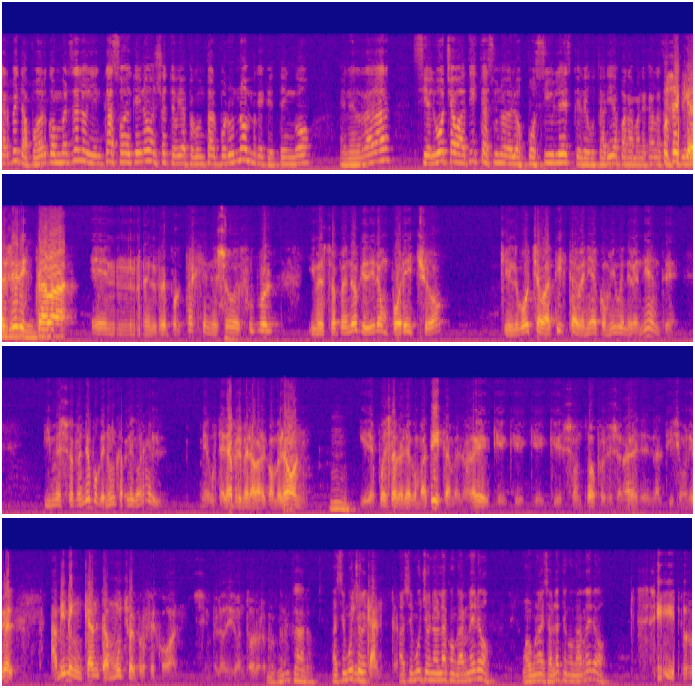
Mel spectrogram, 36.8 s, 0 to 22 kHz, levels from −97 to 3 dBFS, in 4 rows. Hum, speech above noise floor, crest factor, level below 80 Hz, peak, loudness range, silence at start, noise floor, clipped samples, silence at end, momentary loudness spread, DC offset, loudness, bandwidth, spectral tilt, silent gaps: none; 25 dB; 18 dB; -50 dBFS; -6 dBFS; 10 LU; 0 s; -49 dBFS; under 0.1%; 0 s; 15 LU; under 0.1%; -24 LUFS; 10 kHz; -5 dB/octave; none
